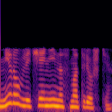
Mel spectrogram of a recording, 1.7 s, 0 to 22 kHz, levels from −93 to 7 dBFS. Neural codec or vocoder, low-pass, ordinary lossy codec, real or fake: none; 3.6 kHz; Opus, 64 kbps; real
